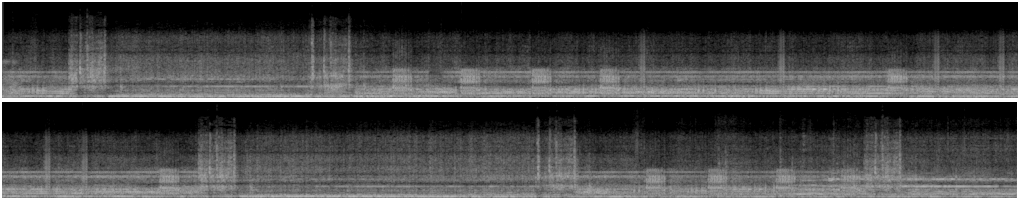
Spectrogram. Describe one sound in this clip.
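Bursts of static hiss crackle from a monitor.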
